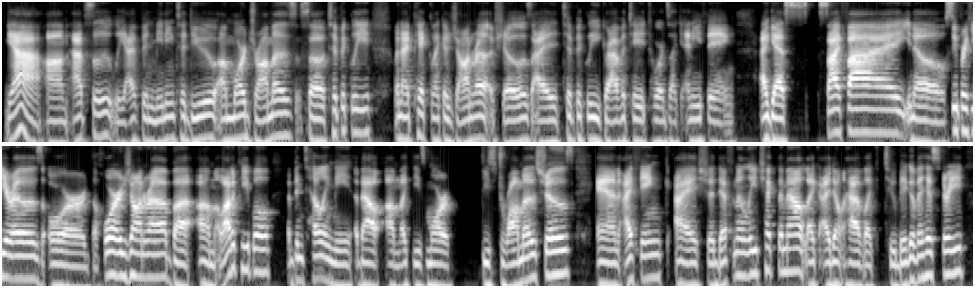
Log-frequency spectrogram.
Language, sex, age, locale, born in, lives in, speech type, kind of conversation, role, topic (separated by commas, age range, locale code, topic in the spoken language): English, male, 20-24, en-US, United States, United States, conversation, unstructured, none, What does your ideal weekend binge-watch lineup look like, and what snacks do you reach for?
